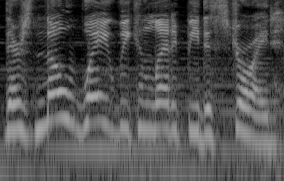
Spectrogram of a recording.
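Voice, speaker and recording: A woman's voice: high voice, lively intonation, normal speed, music in the background. An actress voicing an earnest, thoughtful young woman mage in a video game cutscene, speaking sincerely. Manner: sincere, reflective.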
